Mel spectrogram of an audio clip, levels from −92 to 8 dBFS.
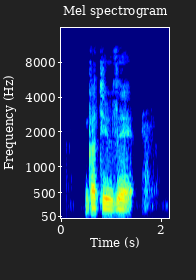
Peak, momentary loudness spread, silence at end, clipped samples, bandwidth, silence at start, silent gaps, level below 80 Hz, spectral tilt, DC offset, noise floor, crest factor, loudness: -12 dBFS; 14 LU; 0.75 s; under 0.1%; 11 kHz; 0.5 s; none; -70 dBFS; -7 dB/octave; under 0.1%; -59 dBFS; 18 dB; -28 LUFS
